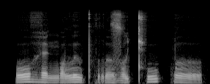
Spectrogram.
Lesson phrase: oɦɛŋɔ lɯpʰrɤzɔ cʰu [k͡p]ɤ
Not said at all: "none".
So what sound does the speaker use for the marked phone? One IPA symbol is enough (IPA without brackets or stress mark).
k͡p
